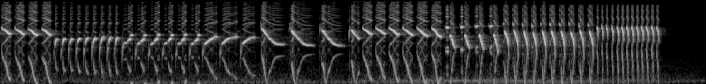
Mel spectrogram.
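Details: Song of an orange frost canary: varied rapid phrases of sweeping whistles and chattering notes, shifting into a quick rising series and ending in a dense high buzzy trill before stopping abruptly.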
